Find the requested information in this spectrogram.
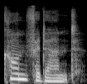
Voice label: "confidant", British; English

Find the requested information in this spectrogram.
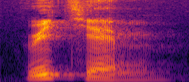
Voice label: "huitième", French

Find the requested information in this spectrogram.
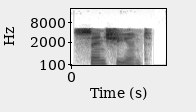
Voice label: "sentient", English

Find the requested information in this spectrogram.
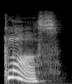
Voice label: "class", British

